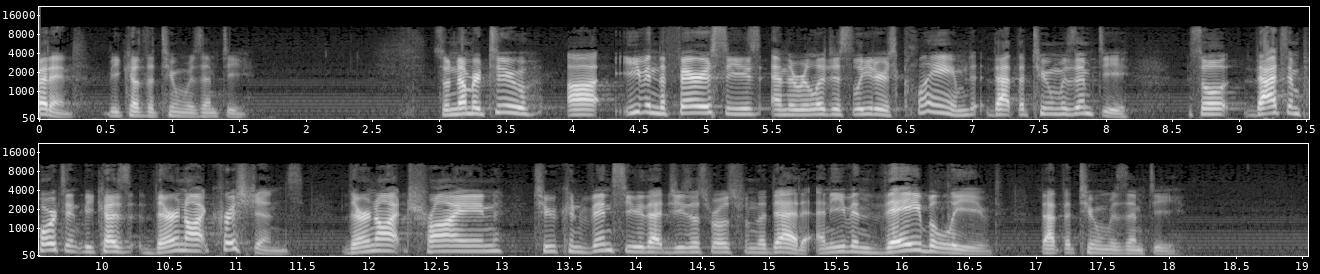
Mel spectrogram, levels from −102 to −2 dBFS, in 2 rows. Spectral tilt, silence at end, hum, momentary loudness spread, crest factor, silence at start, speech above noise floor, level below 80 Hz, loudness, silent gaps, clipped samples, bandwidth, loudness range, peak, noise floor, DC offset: -4.5 dB/octave; 1 s; none; 15 LU; 22 dB; 0 s; 38 dB; -72 dBFS; -21 LUFS; none; under 0.1%; 10.5 kHz; 5 LU; 0 dBFS; -59 dBFS; under 0.1%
